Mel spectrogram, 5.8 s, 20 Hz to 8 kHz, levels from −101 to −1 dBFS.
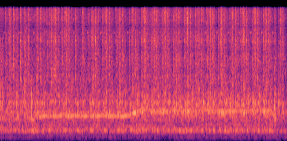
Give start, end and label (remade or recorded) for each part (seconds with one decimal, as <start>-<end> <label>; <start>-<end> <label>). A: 0.0-0.7 recorded; 0.7-1.1 remade; 1.1-2.9 recorded; 2.9-4.1 remade; 4.1-5.8 recorded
